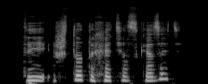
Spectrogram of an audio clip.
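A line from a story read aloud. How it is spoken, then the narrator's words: Soft inquiry. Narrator (Russian): мягким тоном осведомился Патриций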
